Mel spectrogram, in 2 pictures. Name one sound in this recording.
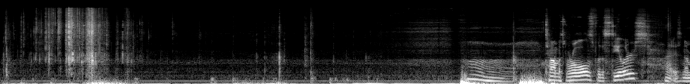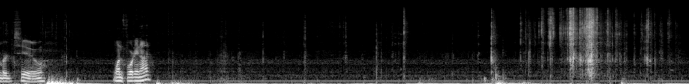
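A foil wrapper crinkles and tears close by.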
